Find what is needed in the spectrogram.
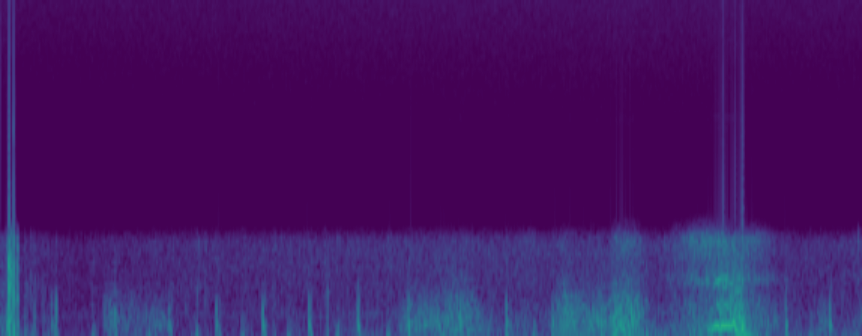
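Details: Heartbeat recorded at night while sick with a stuffed nose, with hiccups: steady low heartbeat thumps with a few louder, longer hiccup bursts breaking in.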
